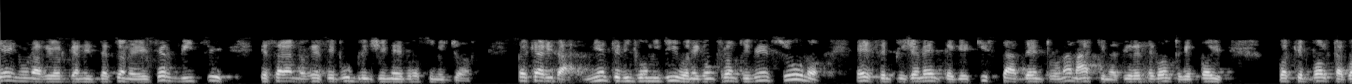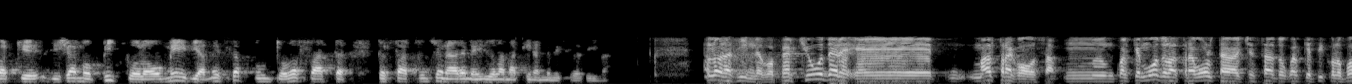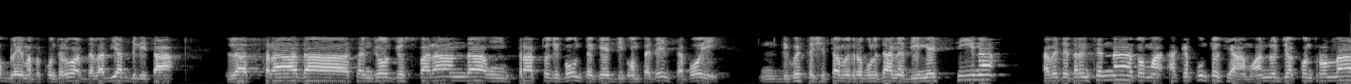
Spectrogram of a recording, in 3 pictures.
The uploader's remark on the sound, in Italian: Abbiamo chiesto tramite una nostra intervista telefonica, (realizzata nel fine settimana scorsa).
